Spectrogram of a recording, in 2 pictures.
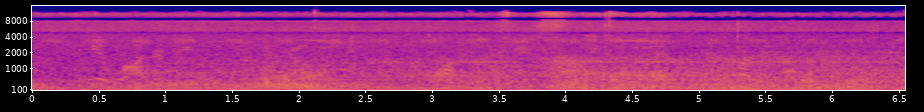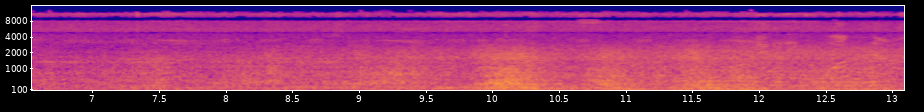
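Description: People talking indistinctly in the background over a steady low rumble, the voices getting louder toward the end and loudest about ten seconds in.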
